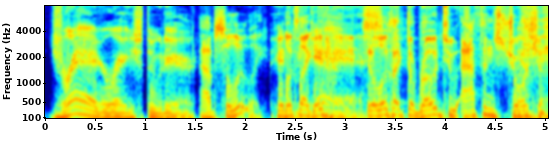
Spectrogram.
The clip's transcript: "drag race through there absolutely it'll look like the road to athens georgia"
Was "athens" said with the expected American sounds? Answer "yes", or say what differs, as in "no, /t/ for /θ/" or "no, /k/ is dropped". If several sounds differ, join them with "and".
yes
